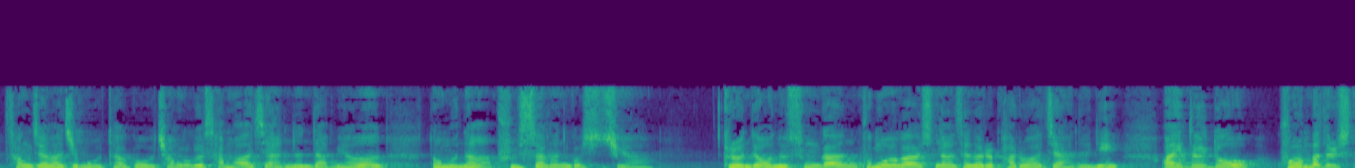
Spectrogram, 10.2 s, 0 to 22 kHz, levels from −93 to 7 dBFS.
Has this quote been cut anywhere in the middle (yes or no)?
yes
